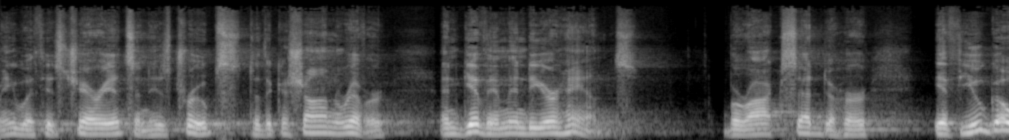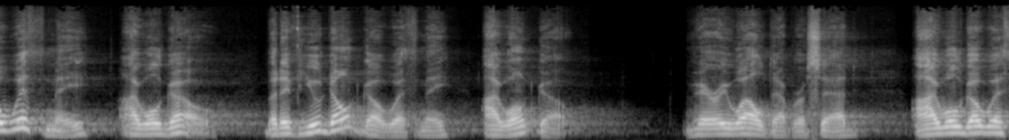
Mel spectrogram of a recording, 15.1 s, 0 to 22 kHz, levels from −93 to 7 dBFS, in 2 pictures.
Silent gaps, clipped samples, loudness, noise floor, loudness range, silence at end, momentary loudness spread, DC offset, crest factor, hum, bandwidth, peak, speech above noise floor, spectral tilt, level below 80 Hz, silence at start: none; under 0.1%; -20 LUFS; -63 dBFS; 3 LU; 0 s; 15 LU; under 0.1%; 20 dB; none; 19 kHz; 0 dBFS; 44 dB; -5.5 dB/octave; -62 dBFS; 0 s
